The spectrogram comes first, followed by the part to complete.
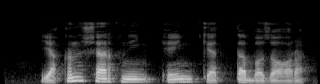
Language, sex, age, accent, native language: Uzbek, male, 18-24, Toshkent viloyati, Uzbek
